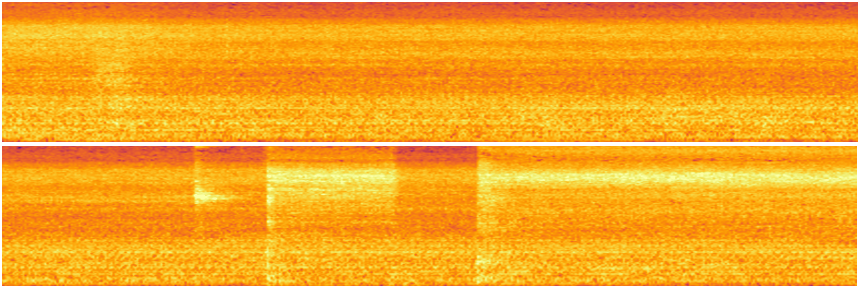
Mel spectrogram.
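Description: A machine hums and whirs steadily nearby.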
